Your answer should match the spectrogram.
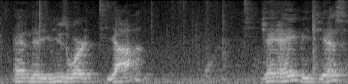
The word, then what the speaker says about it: ja: E is, the I is pronounced E, and the double E is pronounced A. Means idea. J was yot, and you use the word ya. J-A means yes, ya, or yor, J-O-H-R.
